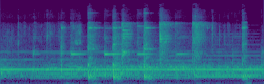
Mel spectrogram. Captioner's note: metal clanging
